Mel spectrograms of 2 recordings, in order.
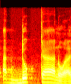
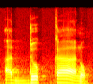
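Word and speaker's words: الدُّكَّانُ: Artikan mis miskin kemudian addukkanuah ini perlu kita hati-hati betul ya addukkanu ya addukkanu Toko Nah addukkanu nah seperti itu kemudian qasirun qasirun qasirun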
